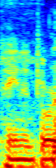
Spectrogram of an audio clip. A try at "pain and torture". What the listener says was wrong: You said that British. didn't even roll your R.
